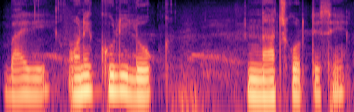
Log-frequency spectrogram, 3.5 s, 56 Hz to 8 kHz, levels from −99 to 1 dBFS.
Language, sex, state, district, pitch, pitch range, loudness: Bengali, male, West Bengal, Alipurduar, 125 Hz, 120-130 Hz, -15 LUFS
